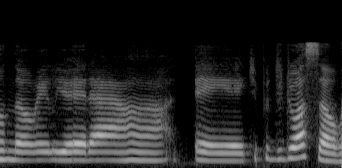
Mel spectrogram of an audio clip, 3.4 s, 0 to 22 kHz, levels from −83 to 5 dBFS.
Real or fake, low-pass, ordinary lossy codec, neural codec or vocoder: fake; none; none; codec, 16 kHz, 0.5 kbps, X-Codec, WavLM features, trained on Multilingual LibriSpeech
